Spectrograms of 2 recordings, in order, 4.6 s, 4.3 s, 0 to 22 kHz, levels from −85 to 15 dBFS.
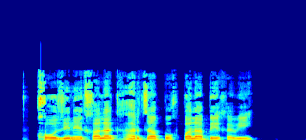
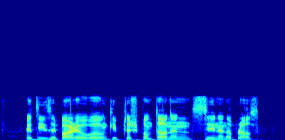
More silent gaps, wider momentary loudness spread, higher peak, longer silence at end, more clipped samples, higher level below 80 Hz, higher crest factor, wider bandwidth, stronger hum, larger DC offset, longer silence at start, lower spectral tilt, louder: neither; second, 8 LU vs 11 LU; first, 0 dBFS vs -10 dBFS; first, 0.8 s vs 0.4 s; neither; about the same, -60 dBFS vs -64 dBFS; second, 16 dB vs 26 dB; first, 11.5 kHz vs 7.4 kHz; neither; neither; first, 0.55 s vs 0.4 s; first, -4 dB/octave vs -1.5 dB/octave; first, -16 LUFS vs -32 LUFS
